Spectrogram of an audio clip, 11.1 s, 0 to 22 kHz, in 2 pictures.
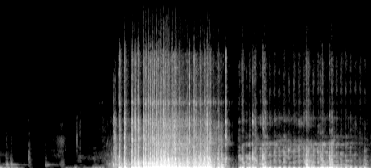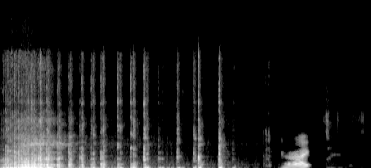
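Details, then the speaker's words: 1966 Harley-Davidson Sportster 900cc XLCH Ironhead, kickstarted after sitting for years with old gas drained, choked and given ether. Two rough bursts of uneven firing at about three a second, then it dies while new gas is drawn through. Coughing start after long storage. "got her coughing, guys. Roll more. Got to bring that new gas through."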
